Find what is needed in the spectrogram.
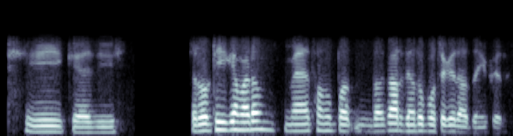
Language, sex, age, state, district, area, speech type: Punjabi, male, 18-30, Punjab, Mohali, urban, conversation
